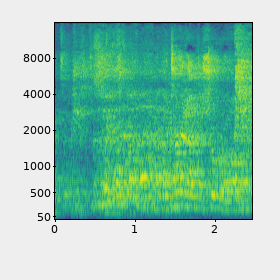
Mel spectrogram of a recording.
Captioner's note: laughter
